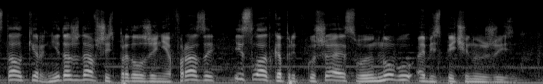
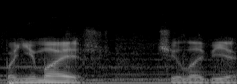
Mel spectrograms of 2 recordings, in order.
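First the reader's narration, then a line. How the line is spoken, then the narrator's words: Familiar, unpretentious bass voice. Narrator (Russian): заговорил по-свойски яркий камень, тем же басом, но совершенно другим тоном, лишенным официоза и надменности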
